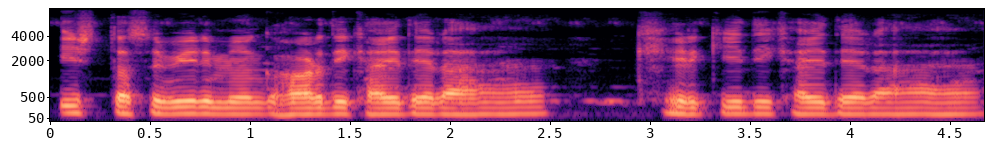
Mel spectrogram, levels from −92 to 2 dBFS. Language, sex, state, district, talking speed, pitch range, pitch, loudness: Hindi, male, Bihar, Patna, 165 wpm, 125-135 Hz, 125 Hz, -17 LUFS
